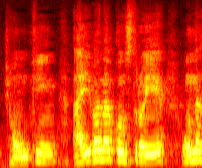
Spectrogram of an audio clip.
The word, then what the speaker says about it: Chongqing: Esto es en China, donde construirán en este lugar llamado Chongqing, así se pronuncia. Chongqing.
